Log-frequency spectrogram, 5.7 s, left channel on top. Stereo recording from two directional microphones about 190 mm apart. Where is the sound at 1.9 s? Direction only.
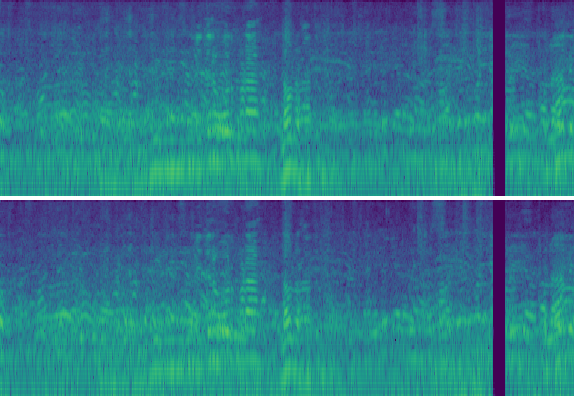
15° right (ahead or behind).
